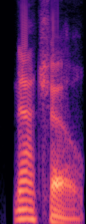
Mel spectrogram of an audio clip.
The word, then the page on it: nacho: American English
